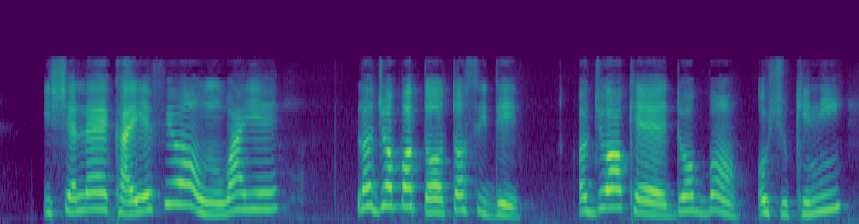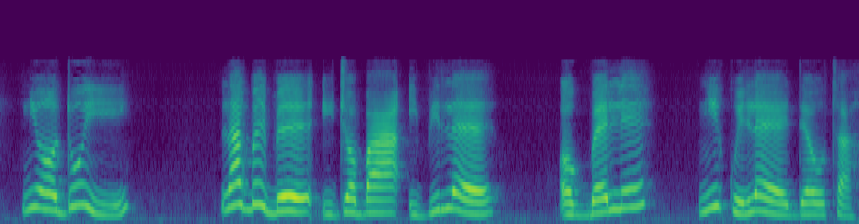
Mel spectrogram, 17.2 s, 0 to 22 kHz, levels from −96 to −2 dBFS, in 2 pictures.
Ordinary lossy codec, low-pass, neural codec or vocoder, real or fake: AAC, 48 kbps; 7.2 kHz; codec, 16 kHz, 0.9 kbps, LongCat-Audio-Codec; fake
